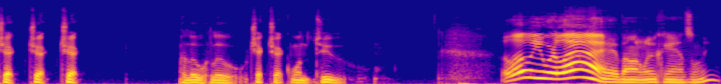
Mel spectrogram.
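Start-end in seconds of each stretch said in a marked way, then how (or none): 5.0-7.2 radio DJ voice, high and swooping. Host opening a live call-in show, in a put-on radio voice. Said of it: "This is my uh, radio voice".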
